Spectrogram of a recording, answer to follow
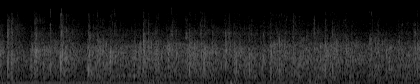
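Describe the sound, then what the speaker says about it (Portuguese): A church congregation claps steadily throughout, a dense, even wash of hand claps with no voices over it. "dê uma linda salva de palmas a Jesus"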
